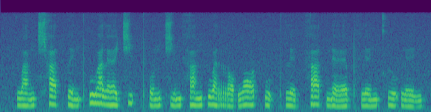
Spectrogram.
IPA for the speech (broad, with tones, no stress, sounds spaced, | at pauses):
k w a˩˦ ŋ t͡ɕʰ a˥˩ t̚ p e˨˩ n pʰ u˥˩ a̯ l ɛː˧ t͡ɕ i˥˩ ʔ pʰ o˩˦ n t͡ɕ i˩˦ n h a˧ ŋ p u˧ a̯ r ɔ˨˩ ʔ w ɔː˦˥ t̚ p u˨˩ ʔ pʰ l e˨˩ k̚ h a˥˩ t̚ n ɛː˩˦ pʰ l e˧ n kʰ l u˦˥ ʔ l e˨˩ n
